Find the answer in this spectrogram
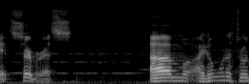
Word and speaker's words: Cerberus: That's how you say it, Cerberus.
